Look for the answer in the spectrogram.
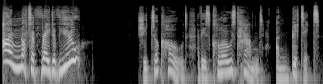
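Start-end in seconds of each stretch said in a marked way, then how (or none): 0.0-1.6 higher and much louder; furious girl shouting; defiant. A narrator's reading. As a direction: hurl defiance at him. Cathy defying Heathcliff.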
